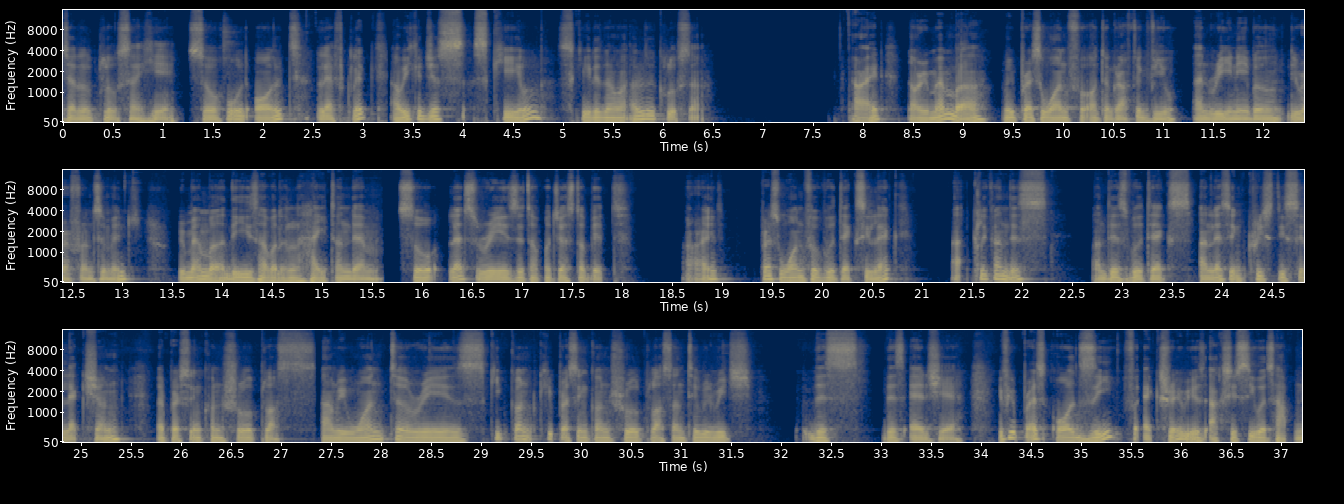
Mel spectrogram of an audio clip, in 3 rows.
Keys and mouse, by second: 4.1 s, 10.3 KP_1, 13.0 click, 18.4 click, 18.9 click, 19.7 1, 22.3 click, 24.0 shift+middle click, 27.3 ctrl+KP_Add, 27.9 ctrl+KP_Add, 28.4 ctrl+KP_Add, 30.6 click, 30.9 middle click, 31.0 click, 31.1 middle click, 35.3 alt+z, 35.8-36.8 drag, 35.8 middle click, 36.8 middle click.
